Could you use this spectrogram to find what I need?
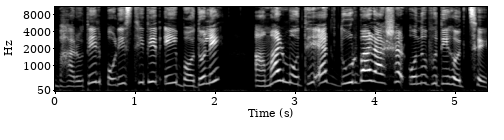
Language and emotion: Bengali, happy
